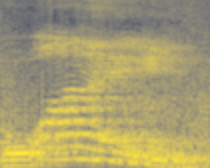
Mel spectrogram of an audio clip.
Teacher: You open your mouth more and more, and you push all your energy to pronounce this long I vowel sound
